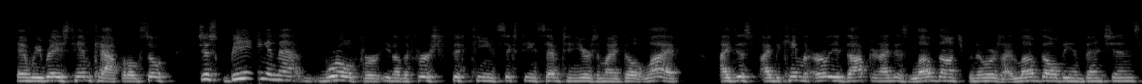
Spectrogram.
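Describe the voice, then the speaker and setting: With an American accent and an ordinary speaking voice, a man speaks fairly quickly at a fairly high pitch and with fairly even intonation. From Colorado, US. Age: 60s. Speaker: ecommerce company founder. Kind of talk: casual interview. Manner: fast, with many false starts.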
